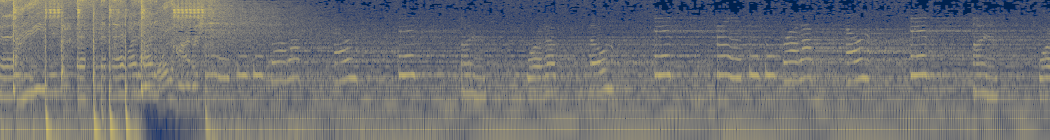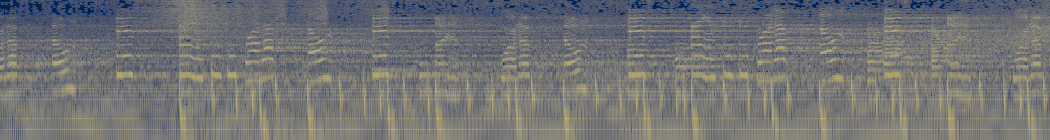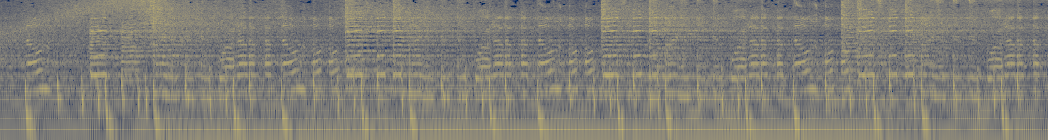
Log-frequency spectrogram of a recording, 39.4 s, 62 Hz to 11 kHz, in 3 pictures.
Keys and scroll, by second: 34.5 ctrl+shift+s.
